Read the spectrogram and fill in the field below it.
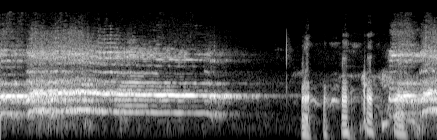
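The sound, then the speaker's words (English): A rooster lets out a loud, long drawn-out crow that fades off before a quick series of short, choppy clucks. No one speaks. “He's a rooster.”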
